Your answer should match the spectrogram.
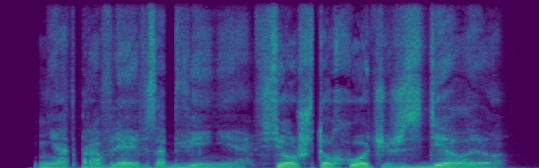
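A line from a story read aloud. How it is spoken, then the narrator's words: Telepathic whisper. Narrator (Russian): прошептал он с помощью мысли речи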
